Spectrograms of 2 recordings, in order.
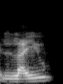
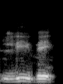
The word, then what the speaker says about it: live: तो जैसे ही मैंने अभी कैमरा बंद किया तो मेरे सामने लिखा हुआ है लाइव, LIVE, लाइव। यदि मैं इसे लिखे हुए के आधार पे पढ़ूं तो इसमें पढ़ूंगा मैं इसे लीवे।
